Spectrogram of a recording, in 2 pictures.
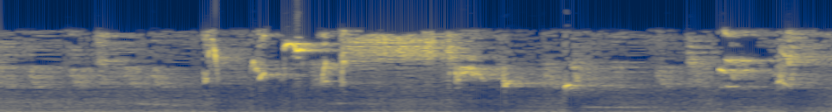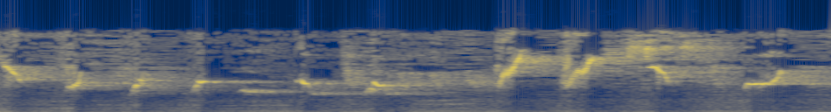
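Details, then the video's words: Greater green leafbird song from a masteran, a tutor recording for conditioning kept birds: rapid varied whistles and slurred notes, rising and falling sweeps tumbling without pause, with a low steady hum underneath. "MASTERAN CUCAK IJO"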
